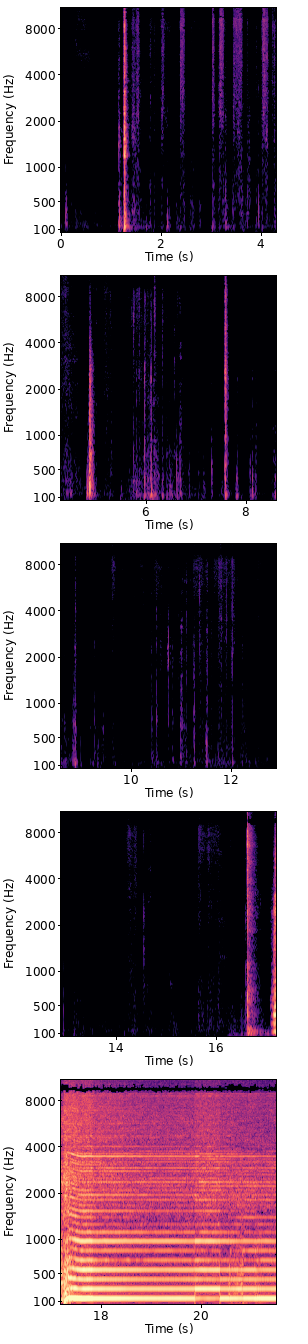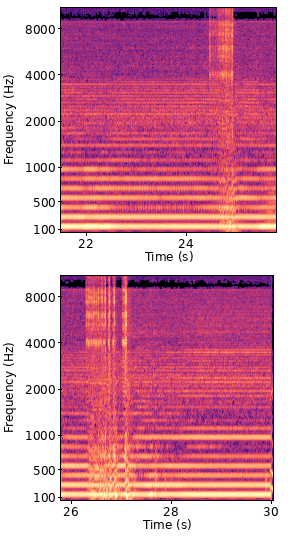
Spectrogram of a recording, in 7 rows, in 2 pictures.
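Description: Small clicks and knocks of hands setting up at a router table, then about 17 seconds in a table-mounted router starts with a large Chinese helical insert-cutter flush-trim bit and runs at speed with a loud, steady hum from terrible vibration, which most likely means the bit's tolerances are not high enough for its mass. Near the end it twice cuts briefly into the maple with a rougher chatter.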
